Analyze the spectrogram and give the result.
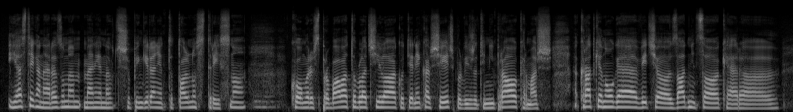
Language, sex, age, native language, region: Slovenian, female, 18-29, Serbian, Drava region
